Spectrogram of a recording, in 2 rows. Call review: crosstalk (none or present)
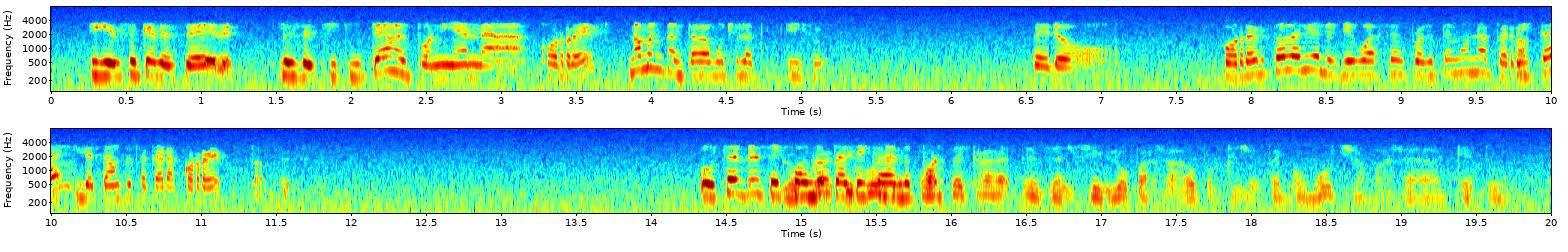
present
